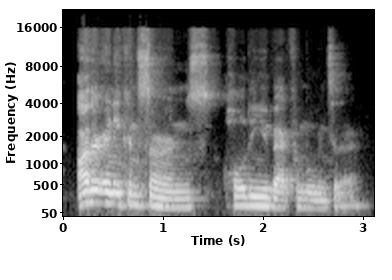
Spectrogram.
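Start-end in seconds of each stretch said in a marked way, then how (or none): none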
